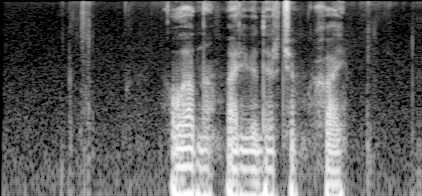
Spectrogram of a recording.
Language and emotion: Russian, neutral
